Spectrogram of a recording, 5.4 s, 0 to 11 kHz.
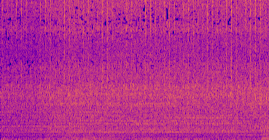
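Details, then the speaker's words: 2000 Toyota Soluna XLi manual petrol, not an ex-taxi, privately used: steady even idle with soft hum and light valve tick, no knocks or misses; engine described as still smooth, normal idle. "Terus untuk bagian mesinnya monggo bisa dilihat suaranya juga masih"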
